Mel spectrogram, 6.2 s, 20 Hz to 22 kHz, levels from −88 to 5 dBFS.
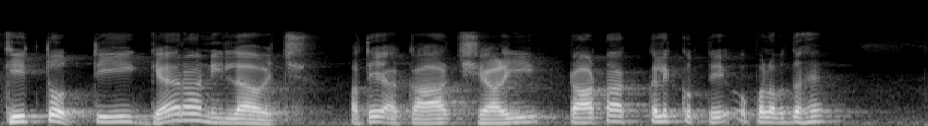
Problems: background sounds at intervals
